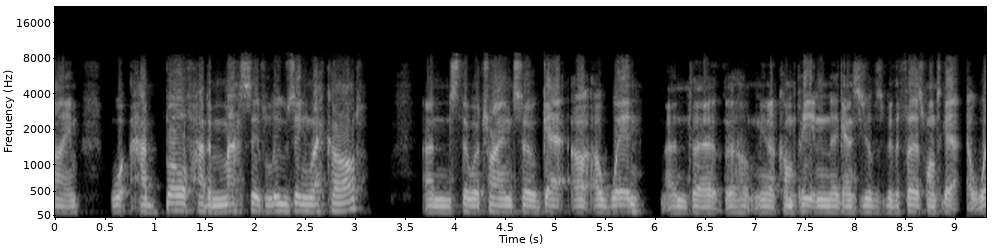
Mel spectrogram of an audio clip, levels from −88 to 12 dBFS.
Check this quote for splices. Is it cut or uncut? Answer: uncut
